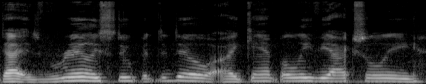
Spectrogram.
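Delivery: ordinary talk, nothing marked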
